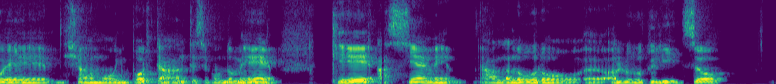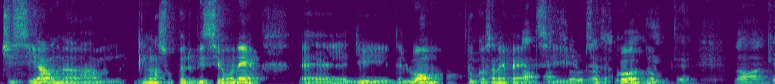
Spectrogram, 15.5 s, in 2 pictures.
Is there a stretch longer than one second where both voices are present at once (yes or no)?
yes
